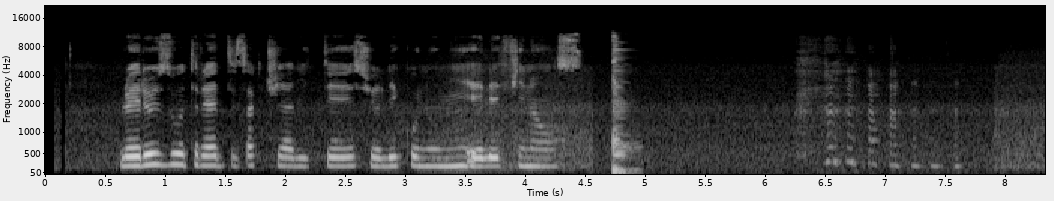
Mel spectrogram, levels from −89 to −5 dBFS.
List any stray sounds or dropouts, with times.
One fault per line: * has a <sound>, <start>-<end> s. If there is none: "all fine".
* has a thud, 4.7-5.0 s
* has a laugh, 6.2-7.8 s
